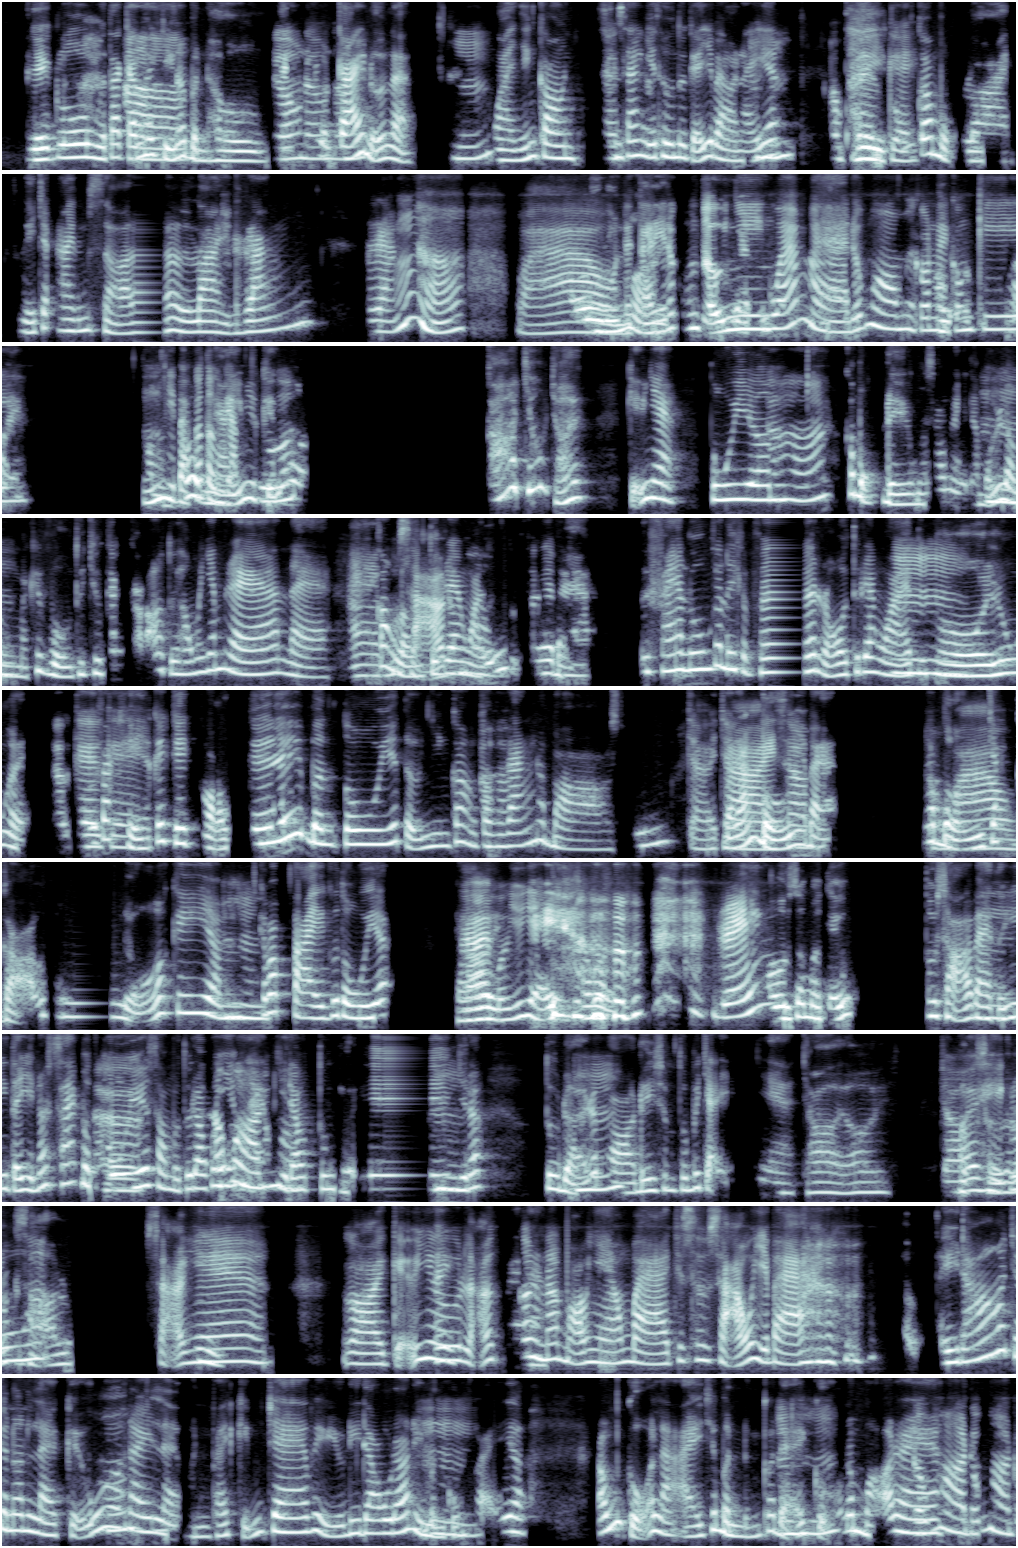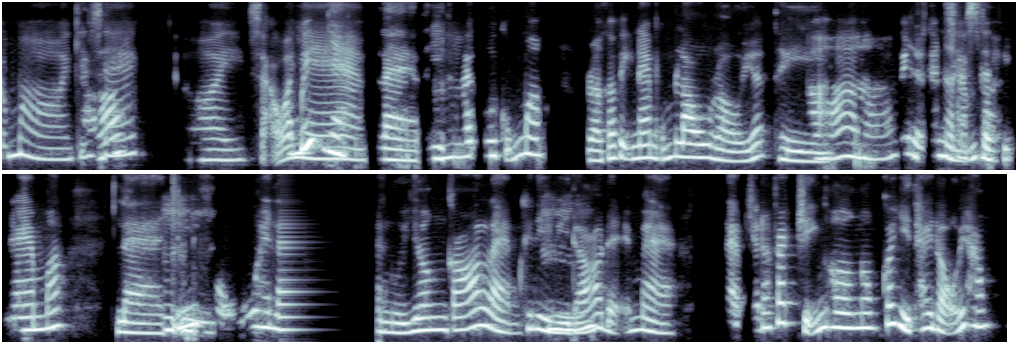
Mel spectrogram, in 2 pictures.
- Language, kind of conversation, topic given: Vietnamese, unstructured, Điều gì khiến bạn cảm thấy tự hào về nơi bạn đang sống?
- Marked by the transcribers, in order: distorted speech; unintelligible speech; tapping; other background noise; other noise; "một" said as "ừn"; laugh; chuckle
